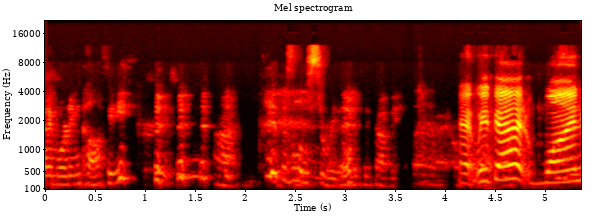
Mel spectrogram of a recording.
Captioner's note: student chuckles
